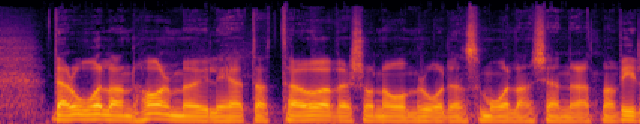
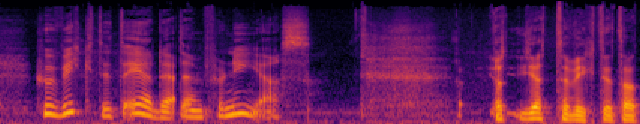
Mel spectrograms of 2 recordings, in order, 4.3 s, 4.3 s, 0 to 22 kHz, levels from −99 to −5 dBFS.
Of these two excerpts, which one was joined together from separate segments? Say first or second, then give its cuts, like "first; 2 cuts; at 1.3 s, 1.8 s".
second; 2 cuts; at 1.2 s, 3.4 s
